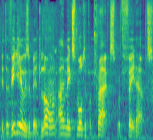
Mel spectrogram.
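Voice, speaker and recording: Faint music plays in the background as a man with a non-native accent talks at a fairly quick pace, his voice making very wide pitch swings. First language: not English. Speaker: YouTuber. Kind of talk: scripted narration. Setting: home studio. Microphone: studio mic.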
